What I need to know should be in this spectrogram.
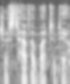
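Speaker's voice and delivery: hushed whisper. Voicing a character who leans in to a friend: whispering. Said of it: "whisper into your, into your ears".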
